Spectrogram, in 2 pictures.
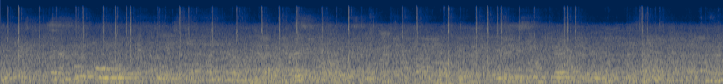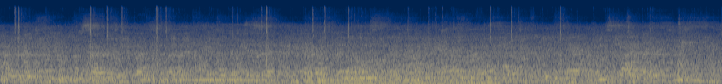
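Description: Game music plays steadily.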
